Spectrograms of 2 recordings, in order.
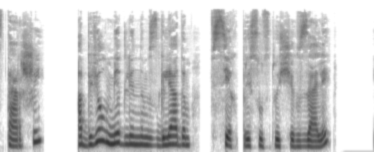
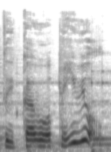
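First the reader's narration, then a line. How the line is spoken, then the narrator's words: Angry question. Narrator (Russian): сердито спросил он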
